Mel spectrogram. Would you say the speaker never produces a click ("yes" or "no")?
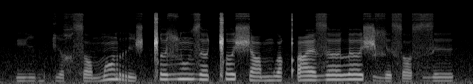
no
